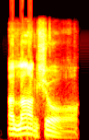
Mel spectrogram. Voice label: "alongshore", British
